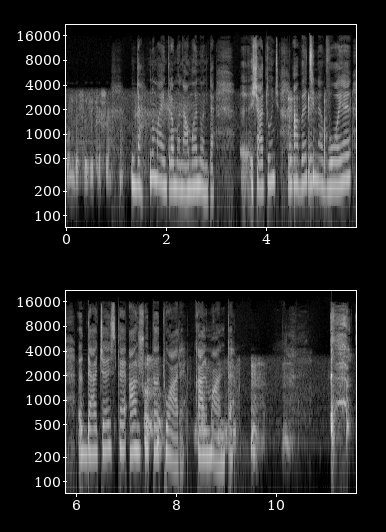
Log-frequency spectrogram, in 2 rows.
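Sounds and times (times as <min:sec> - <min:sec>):
speech: 0:00.9 - 0:09.3
person coughing in heavily polluted air: 0:07.4 - 0:07.8, 0:11.1 - 0:11.6.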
